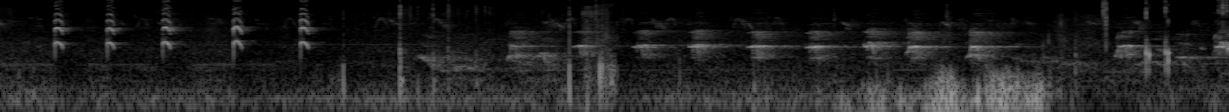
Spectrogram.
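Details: Black tri male Australian Shepherd puppy from an Oklahoma breeding farm: short high tonal yips repeated about every half second, then longer drawn-out whining cries in a steady run, with a soft low rumble underneath.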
